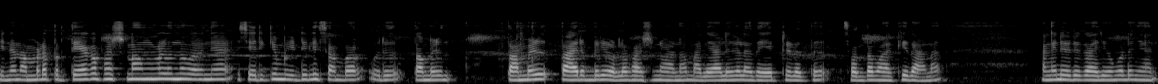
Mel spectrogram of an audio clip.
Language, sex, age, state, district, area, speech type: Malayalam, female, 45-60, Kerala, Thiruvananthapuram, urban, spontaneous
